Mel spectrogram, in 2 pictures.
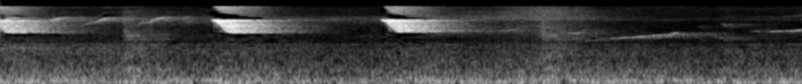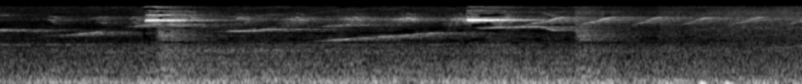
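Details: Fledgling tanager calls with thin, very high, descending notes, several loud ones at uneven intervals, with fainter high notes between and a soft low background.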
